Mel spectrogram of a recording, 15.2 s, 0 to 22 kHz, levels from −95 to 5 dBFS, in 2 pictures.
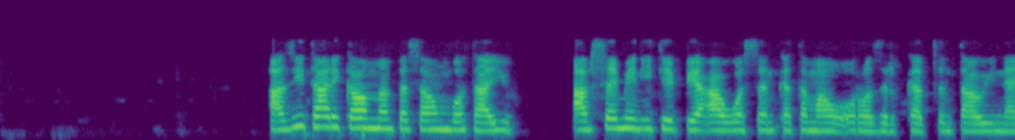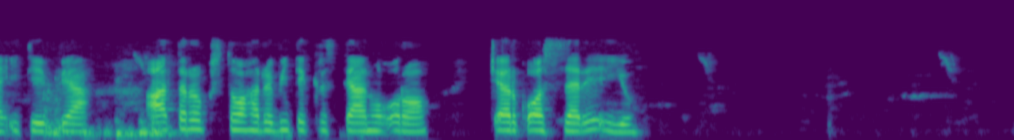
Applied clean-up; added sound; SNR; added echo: none; none; none; none.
